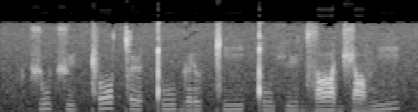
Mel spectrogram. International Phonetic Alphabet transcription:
t͡ʃ u t͡ʃ y ǁ o ǀ ø ǃ u ɡ ø ɾ ɯ ǁ i ǃ u ç y d͡z ɑ d͡ʒ ɑ v i

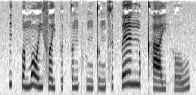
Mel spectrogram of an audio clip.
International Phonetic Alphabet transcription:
ɪ˥ k̚ p ɐ˨˥ m ɔː˨˧ j f ɐ˨ j p ɵ˨ t̚ t̪ ɐ˧ ŋ pʰ ʊ˨˧ ŋ t̪ ʊ˨˥ ŋ s ɵ˨ t̚ p ɛː˥ ŋ ɐ˥ p̚ kʰ aː˨ j h o˨˥ w

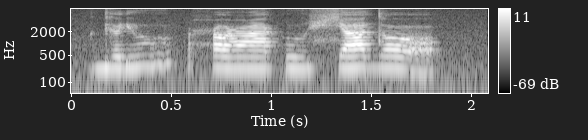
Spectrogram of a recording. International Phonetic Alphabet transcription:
ɡʲ ɔ ɾʲ u | ħ ɔ ʕ a k u ɕ a d ɔ

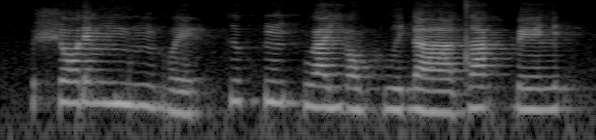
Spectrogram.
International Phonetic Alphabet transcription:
ʃ ɔ˦ ɾ ɛ˦ ŋ m ɨ˧ ŋ ɡʷ e˨ | k ɨ˦ kʷ ĩ˦ kʷ a˧ j ɔ˨ kʷ i˨ ɗ aː˨ t a˦ k͡p e˧ l

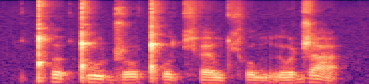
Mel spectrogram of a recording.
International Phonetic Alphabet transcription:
ǃʰ ɤ ʔ ǃ õ w ɖ͡ʐ o ǃʰ o t͡ɕʰ ɜ w t͡ɕʰ o w r o ɖ͡ʐ a

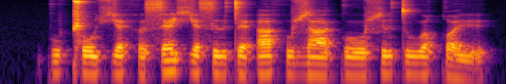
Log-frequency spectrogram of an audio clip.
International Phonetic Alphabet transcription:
k u ǁ o ç ɛ h ə s ɛ ç ɛ s ɨ t ɛ ʔ a h u ɮ a k o ɬ ɨ t uː qʷ ɪ

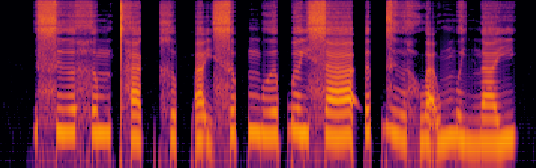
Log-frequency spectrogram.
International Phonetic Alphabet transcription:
s ɨ˧ ə̯ h ə˧ m t̪ʰ a˨˩ k̚ x ə˨˩ p̚ ʔ a̰˧˨ j s ə˦˥ p̚ m u˨˦ ə̯ ɓ ə˧ j s aː˨˦ ʔ ə˦˥ t̚ z ɨ̤˨˩ ə̯ h w a̰˧˥ w m ə̤˨˩ j n a˨˦ j

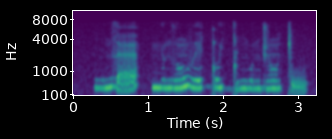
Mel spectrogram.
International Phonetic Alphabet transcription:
i̤ n z æ̰ | mʲ o n z õ v e ɡ͡ǃ o j ɡ͡ǃ i ŋ u n d͡ʒ õ ǀ ṵ

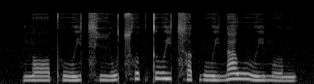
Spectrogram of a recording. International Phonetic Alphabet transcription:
n̪ ɔː˨˧ pʰ uː˨˥ j t͡sʰ iː˨˥ w t͡sʰ ʊ˥ k̚ t̪ uː˥ j t͡sʰ ɐ˧ k̚ w uː˨ j n̪ aː˥ w uː˨˧ j m ʊ˨ ŋ

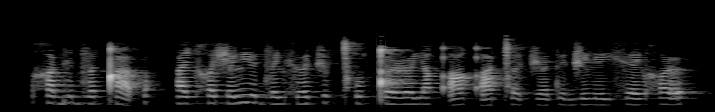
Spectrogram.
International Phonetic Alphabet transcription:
χ ɛ ɡ i d͡z ə ǃ a p | a ʎ χ i ʃ ə lʲ j y d͡z ɛ lʲ x ø t͡ʃ u ǀʰ u ǃ ø ɭ ø j i qʼ a qʼ ɛ ǀ ø t͡ʃ ø t y d͡ʒ y lʲ e j x e lʲ χ ø

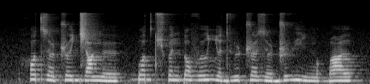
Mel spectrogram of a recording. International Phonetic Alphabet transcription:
h ɔ˥ d z œ˩ ʈ͡ʂ ɵ˧ ɪ̯ d͡ʑ ɑ˧ ŋ ø˩ | ɡ͡b ɔ˥ d t͡ɕʰ ɵ˧ n ɗ ɔ˧ v ɵ˥ ʊ̯ ʎ œ˩ d v y˧ ʈ͡ʂ œ˧ z ø˩ ɖ͡ʐ ʉ˥ v j i˩ ŋ ɔ˩ ɡ͡b ɑ˧ ə̯

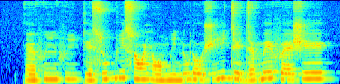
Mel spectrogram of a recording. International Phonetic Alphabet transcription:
k ɛ̃˨ f ĩ˧ f i˧ k e˨ s u˨˦ b i˦ s ɔ̃˧ j ɔ̃˨ m i˨ n u˧ ɾ o˨ ʃ i˨˦ d e˦˨ d ɛ˧ m e˦ f ɛ˧ ʃ e˦

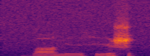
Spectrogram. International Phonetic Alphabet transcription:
b ɑ n ɪː h ɪː ʂ

